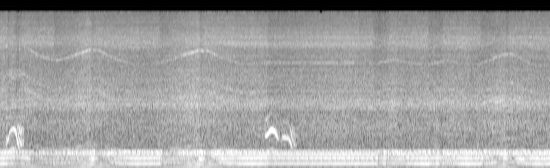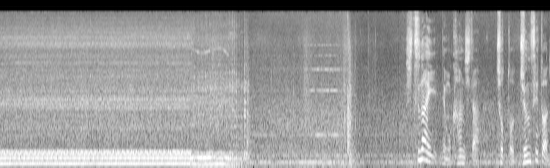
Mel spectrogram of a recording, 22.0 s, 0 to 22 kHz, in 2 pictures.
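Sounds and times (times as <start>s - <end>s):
car exhaust at raised revs: 0.0s - 16.1s.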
